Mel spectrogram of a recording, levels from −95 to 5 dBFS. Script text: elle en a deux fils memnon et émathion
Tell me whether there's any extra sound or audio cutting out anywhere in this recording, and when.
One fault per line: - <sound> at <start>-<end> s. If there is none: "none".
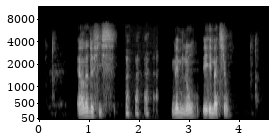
- laugh at 1.7-2.4 s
